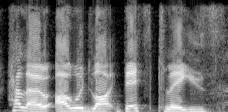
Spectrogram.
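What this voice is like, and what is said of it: Badly done put-on accent. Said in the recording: “But like terrible. Like that wasn't even remotely good... I was actually just practicing an accent... you're terrible at it.”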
